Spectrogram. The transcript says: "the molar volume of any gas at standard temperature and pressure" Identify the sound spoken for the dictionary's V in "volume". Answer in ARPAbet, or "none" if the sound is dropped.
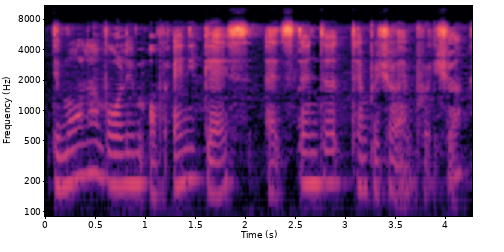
V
